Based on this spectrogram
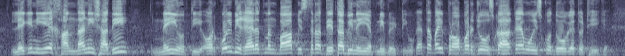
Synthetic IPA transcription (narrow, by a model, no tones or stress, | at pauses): leːkɪnjexaːnd̪aːniʃaːd̪i | nɐɦĩɦoːt̪iɔːɾkoːibʱiɣɛːɾət̪mɐ̃nd̪baːpɪst̪ɐɾad̪eːt̪abʱinɐɦĩɐpnibḛːʈḭʋokɛɦt̪aɦɛbʱaːipɾɔːpəɾd͡ʒoːʊskaɦɐqɦɛʋoɪskod̪oːɡet̪oʈʰḭːkɦɛ̰ː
